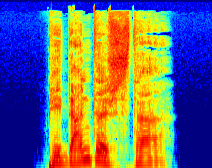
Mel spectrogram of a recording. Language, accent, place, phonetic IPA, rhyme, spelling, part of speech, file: German, Germany, Berlin, [ˌpeˈdantɪʃstɐ], -antɪʃstɐ, pedantischster, adjective, De-pedantischster.ogg
- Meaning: inflection of pedantisch: 1. strong/mixed nominative masculine singular superlative degree 2. strong genitive/dative feminine singular superlative degree 3. strong genitive plural superlative degree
